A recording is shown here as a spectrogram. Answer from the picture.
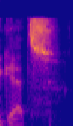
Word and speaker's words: Goetz: Cari Goetz. Whatever Cari wants, Cari gets. She made that joke. Yeah, it's a good reminder of how to pronounce her last name, Yes, it which is a I always good.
